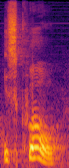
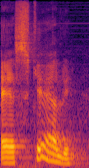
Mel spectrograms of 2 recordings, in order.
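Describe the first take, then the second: First: It is said as a single squirrel-like word. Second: Each letter is spelled out with Portuguese letter names. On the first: "de zoeira ou de brincadeira... quase para esquilo" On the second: "No português, você vai ter o hábito de falar o acrônimo S Q L"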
